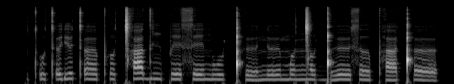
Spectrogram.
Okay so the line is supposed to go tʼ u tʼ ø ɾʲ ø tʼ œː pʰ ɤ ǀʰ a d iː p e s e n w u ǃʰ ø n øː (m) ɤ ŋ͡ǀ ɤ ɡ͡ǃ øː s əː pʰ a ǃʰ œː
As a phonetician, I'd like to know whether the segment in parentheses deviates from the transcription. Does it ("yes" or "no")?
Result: no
